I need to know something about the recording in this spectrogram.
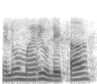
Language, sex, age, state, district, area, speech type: Goan Konkani, male, 18-30, Goa, Bardez, urban, conversation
